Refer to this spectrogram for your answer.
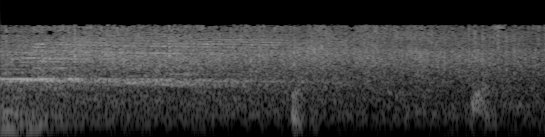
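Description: A crowd applauds, with the ladies in the audience clapping their hands, in a dense, steady wash of clapping that lasts the whole stretch at an even, moderate loudness, with faint voices briefly surfacing underneath.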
